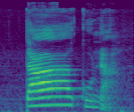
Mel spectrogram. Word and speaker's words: takuna: Takuna. Takuna. ¿Qué significa silla? Vamos a mantener un momento la pronunciación de la vocal A. Es decir, takuna.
